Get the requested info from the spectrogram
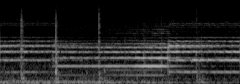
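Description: Police car siren sounding from inside the car, a set of steady tones that step in pitch every half second or so.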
